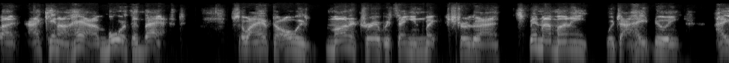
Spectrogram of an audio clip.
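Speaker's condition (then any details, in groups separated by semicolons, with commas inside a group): Cerebral palsy, severe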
